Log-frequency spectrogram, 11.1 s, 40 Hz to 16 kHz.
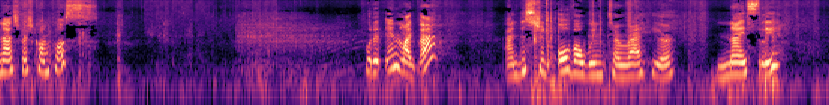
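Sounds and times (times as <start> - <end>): rustling of potting compost: 0.0 - 11.0.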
